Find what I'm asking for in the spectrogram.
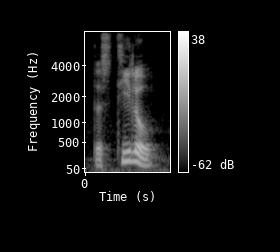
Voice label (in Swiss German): "stylo", alsace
